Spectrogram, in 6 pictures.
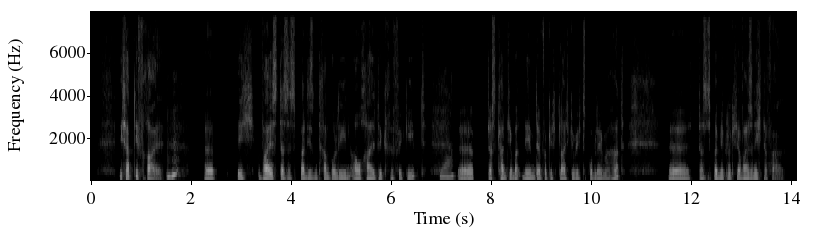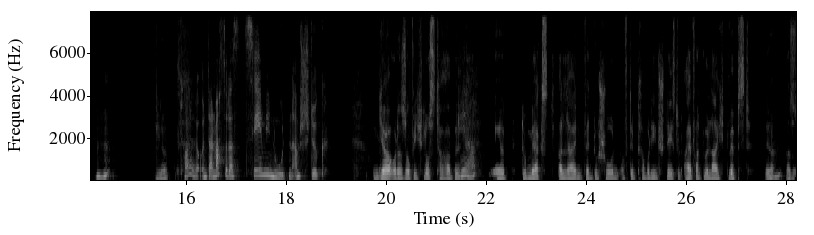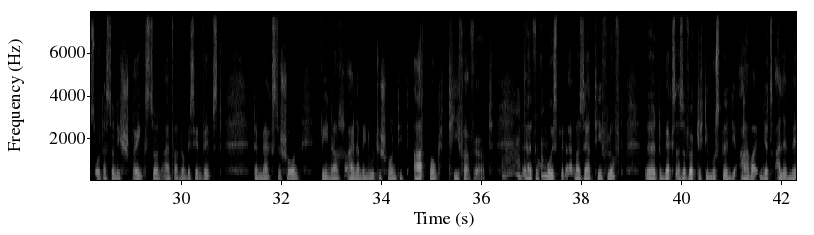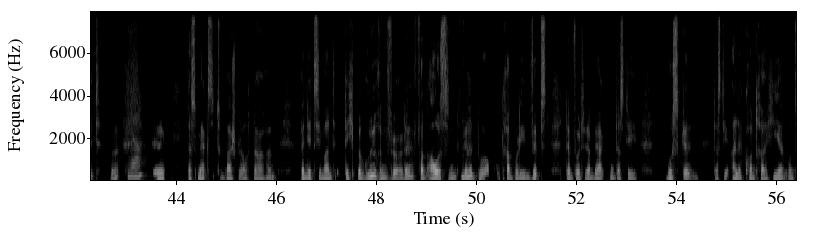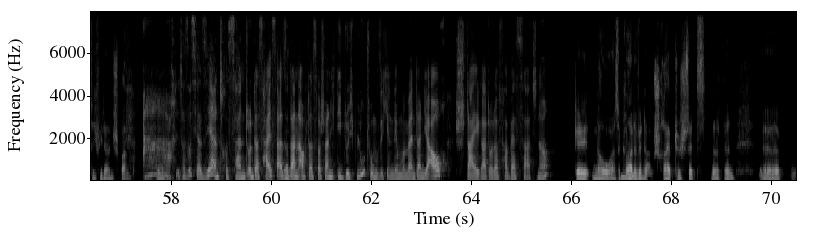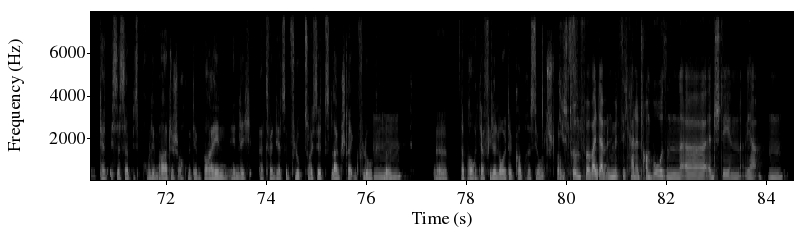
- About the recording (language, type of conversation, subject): German, podcast, Wie trainierst du, wenn du nur 20 Minuten Zeit hast?
- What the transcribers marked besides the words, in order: stressed: "Ah"; drawn out: "Ach"; surprised: "Ach"; other background noise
